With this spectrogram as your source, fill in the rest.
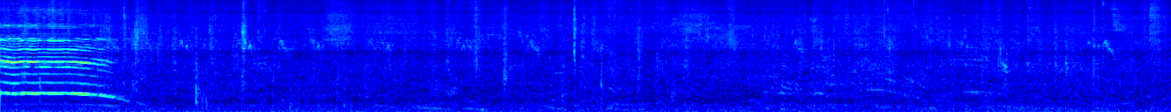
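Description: A crowd of people murmurs quietly outdoors.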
